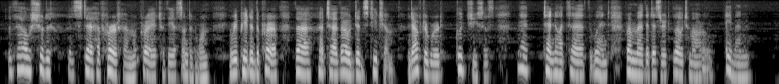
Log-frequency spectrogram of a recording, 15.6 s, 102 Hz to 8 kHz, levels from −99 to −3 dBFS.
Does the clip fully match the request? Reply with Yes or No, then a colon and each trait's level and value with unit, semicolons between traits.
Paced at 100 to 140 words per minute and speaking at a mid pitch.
Yes: slow, 135 wpm; medium, 170 Hz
